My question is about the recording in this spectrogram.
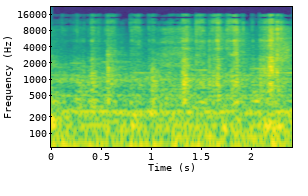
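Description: Faint rasping of a Morakniv Finn knife blade pressed down through rope fibres on a wooden board, with a few soft ticks. The factory Scandi edge no longer bites cleanly into the rope and starts to tear it, which the user takes for the very edge having flattened out.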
